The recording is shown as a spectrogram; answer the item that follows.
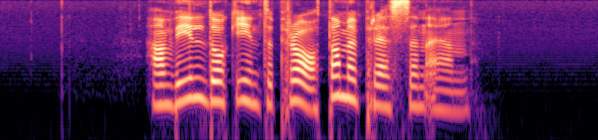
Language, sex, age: Swedish, female, 30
